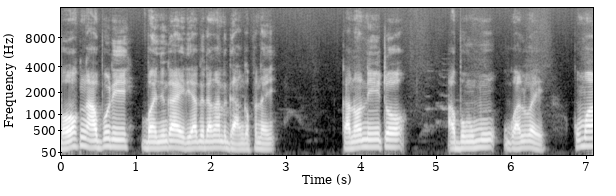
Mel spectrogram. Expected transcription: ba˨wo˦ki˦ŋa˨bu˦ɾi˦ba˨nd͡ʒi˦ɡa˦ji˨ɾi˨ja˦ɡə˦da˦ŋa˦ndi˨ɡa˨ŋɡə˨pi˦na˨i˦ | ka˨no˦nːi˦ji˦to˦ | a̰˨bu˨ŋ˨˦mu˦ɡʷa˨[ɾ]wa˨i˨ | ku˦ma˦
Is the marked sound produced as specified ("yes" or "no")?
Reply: no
